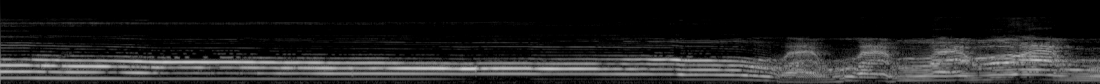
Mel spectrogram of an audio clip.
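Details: Long, level howl from a Siberian Husky noted for its weird voice and big lungs, sustained about eight seconds, then turning into wavering, yodel-like swoops that rise and fall several times.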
